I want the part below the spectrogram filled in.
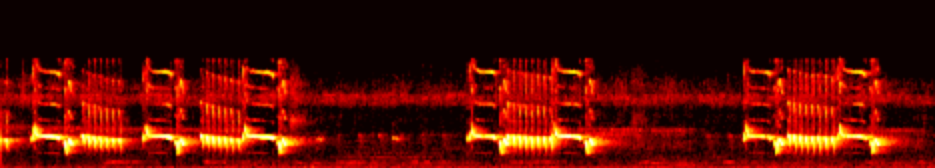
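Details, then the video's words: Male and female red-headed prinias calling together, used as a lure: bursts of rapid, high, buzzy chattering notes, each one to two seconds long, repeated after brief pauses over a quiet background. "Suara Pikat Prenjak Kepala Merah Jantan Dan Betina"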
